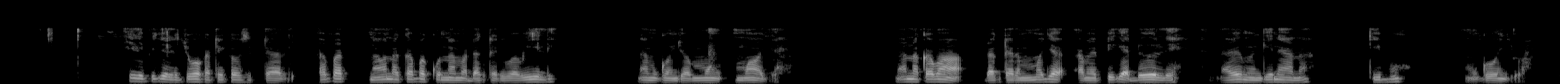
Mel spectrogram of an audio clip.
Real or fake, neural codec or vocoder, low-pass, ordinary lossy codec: real; none; 5.4 kHz; Opus, 64 kbps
